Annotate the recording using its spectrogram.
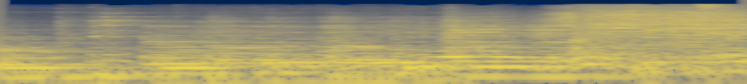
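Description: Live rock band playing an instrumental passage: electric guitar over bass guitar and drums, with no singing.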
